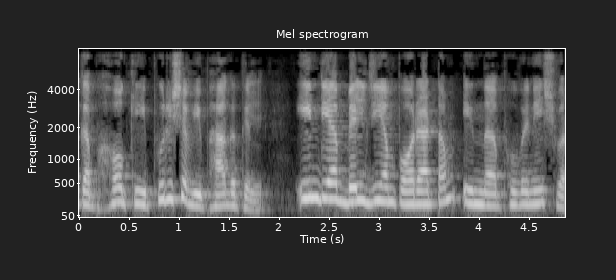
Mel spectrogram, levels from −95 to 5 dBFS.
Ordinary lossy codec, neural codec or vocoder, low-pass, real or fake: Opus, 64 kbps; none; 7.2 kHz; real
